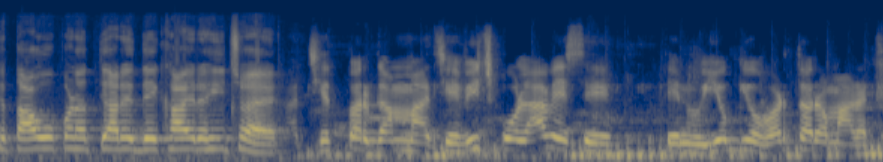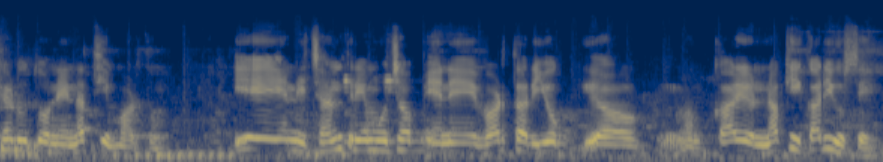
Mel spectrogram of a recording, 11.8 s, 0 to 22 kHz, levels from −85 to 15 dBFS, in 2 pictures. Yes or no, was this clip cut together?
yes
